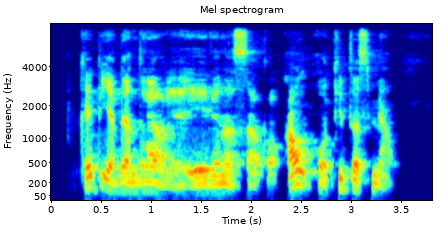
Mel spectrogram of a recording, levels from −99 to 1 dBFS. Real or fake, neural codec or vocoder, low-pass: real; none; 7.2 kHz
